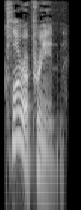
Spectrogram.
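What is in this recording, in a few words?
"chloroprene", English, British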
